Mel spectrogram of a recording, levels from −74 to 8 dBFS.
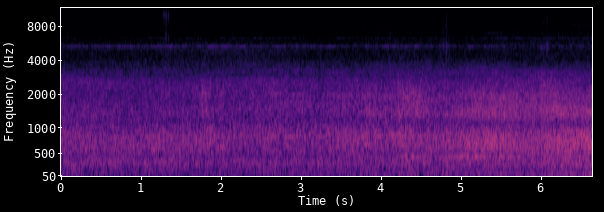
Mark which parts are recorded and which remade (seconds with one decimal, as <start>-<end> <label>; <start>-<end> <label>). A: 0.0-0.8 remade; 0.8-4.8 recorded; 4.8-6.6 remade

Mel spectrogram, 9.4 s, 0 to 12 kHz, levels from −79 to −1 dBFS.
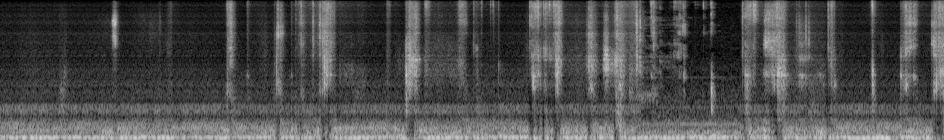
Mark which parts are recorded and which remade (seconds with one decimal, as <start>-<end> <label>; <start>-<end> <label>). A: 0.0-6.4 remade; 6.4-7.4 recorded; 7.4-9.4 remade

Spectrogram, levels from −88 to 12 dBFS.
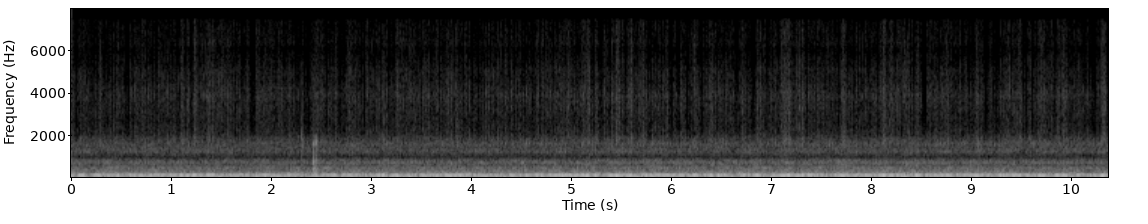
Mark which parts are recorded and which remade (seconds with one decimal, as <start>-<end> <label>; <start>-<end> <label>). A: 0.0-1.4 recorded; 1.4-2.2 remade; 2.2-10.4 recorded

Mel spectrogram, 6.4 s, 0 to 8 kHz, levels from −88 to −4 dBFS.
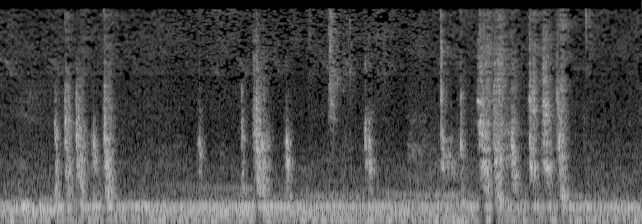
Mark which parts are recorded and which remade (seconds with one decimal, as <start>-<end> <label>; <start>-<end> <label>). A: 0.0-1.7 remade; 1.7-4.3 recorded; 4.3-6.4 remade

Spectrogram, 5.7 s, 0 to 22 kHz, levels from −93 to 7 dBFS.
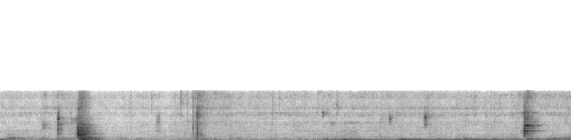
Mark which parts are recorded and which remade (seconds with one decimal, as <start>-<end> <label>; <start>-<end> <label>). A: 0.0-5.7 remade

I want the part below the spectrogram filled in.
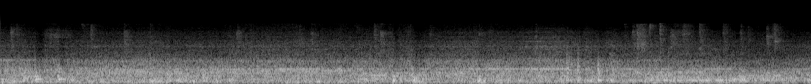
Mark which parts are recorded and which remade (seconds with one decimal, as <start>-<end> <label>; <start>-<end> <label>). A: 0.0-6.8 recorded; 6.8-8.1 remade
